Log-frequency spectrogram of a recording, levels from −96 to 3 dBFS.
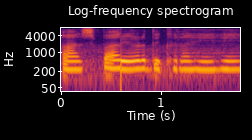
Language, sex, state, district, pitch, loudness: Hindi, female, Jharkhand, Sahebganj, 235 Hz, -19 LUFS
